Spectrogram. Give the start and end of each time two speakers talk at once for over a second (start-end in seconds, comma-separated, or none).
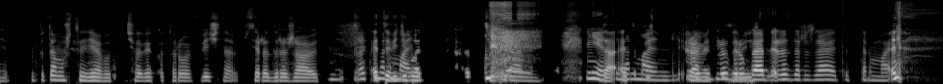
6.0-7.8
